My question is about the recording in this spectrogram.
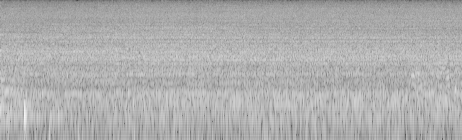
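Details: Small rice mill after repair of the polishing/whitening head and motor, test run: a steady, even roar and hiss with no knocks or grinding. Normal running.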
